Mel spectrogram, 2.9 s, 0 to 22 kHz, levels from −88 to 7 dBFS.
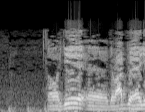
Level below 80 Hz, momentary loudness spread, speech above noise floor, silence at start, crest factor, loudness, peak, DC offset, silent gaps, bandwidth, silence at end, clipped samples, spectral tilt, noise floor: -34 dBFS; 7 LU; 24 dB; 0.15 s; 10 dB; -8 LUFS; 0 dBFS; 1%; none; 11 kHz; 0 s; 0.2%; -4.5 dB/octave; -32 dBFS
